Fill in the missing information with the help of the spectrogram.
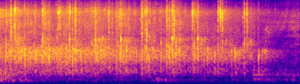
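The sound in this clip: Audience applause welcomes a woman onto a stage: dense, steady clapping from many hands that holds at an even level and tapers off at the end.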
